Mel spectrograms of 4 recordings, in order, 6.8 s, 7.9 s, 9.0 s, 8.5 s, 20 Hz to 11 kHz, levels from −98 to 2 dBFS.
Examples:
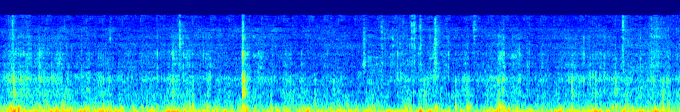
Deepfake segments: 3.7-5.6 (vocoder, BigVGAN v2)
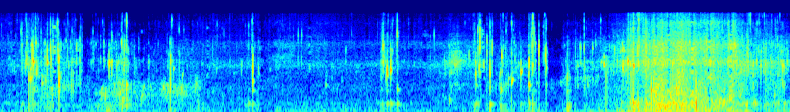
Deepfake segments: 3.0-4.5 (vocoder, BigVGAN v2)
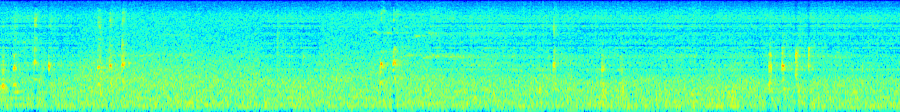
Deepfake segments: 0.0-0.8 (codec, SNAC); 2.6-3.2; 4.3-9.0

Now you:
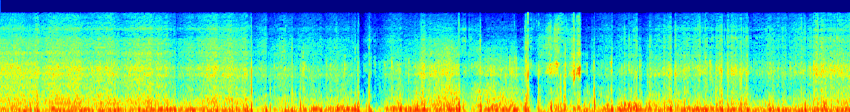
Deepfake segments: 0.0-0.8 (autoencoder, DAC-VAE); 2.2-7.0; 7.6-8.1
